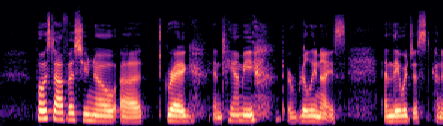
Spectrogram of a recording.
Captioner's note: laughs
